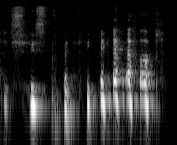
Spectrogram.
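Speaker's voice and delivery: laughing high and slow through the words; cracking up while telling it; real laughter breaking the words up. Real, not acted. Laughing retelling of client's panic.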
